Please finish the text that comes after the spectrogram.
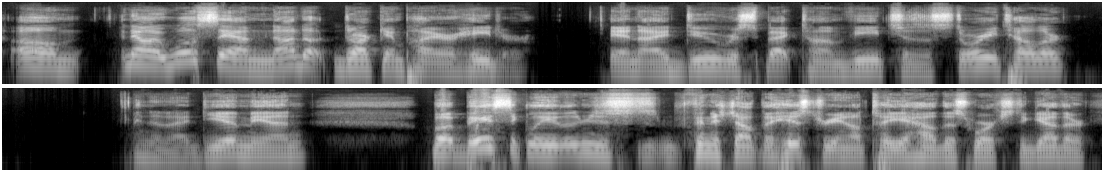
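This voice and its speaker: A man's voice: fairly high pitch, expressive, fairly quick, a bit bright, no echo, clean studio sound. A man giving a casual, unscripted review as a host, rambling and interrupting himself with a fan's enthusiasm. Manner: rambling, self-interrupting, enthusiastic fan talk. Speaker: host reviewing books and comics.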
